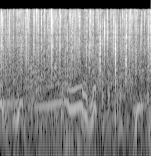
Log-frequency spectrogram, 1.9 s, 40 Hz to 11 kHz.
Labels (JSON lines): {"label": "biophony, cascading saw", "recorder": "SoundTrap 600 or HydroMoth"}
